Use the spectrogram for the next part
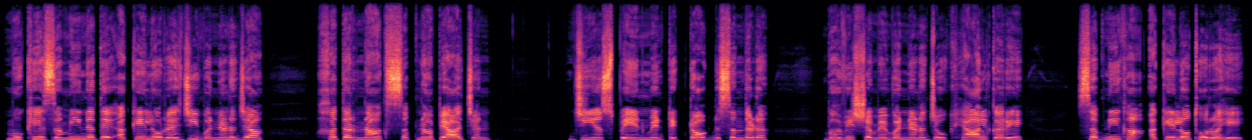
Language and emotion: Sindhi, fearful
